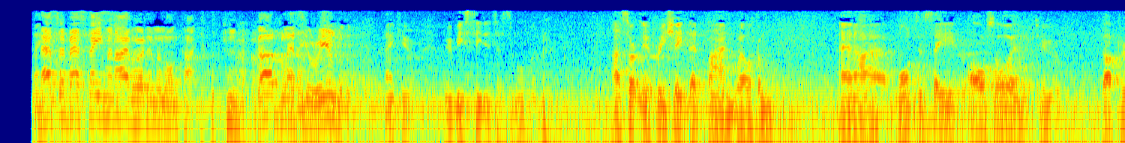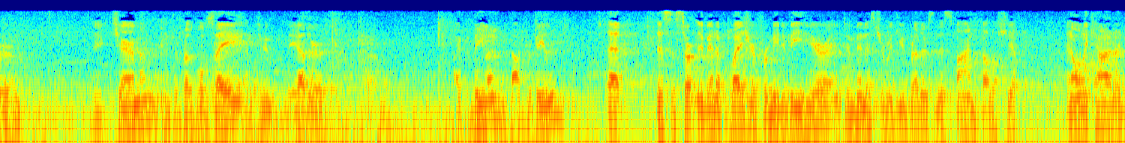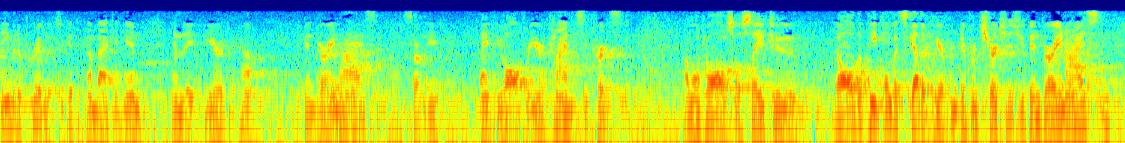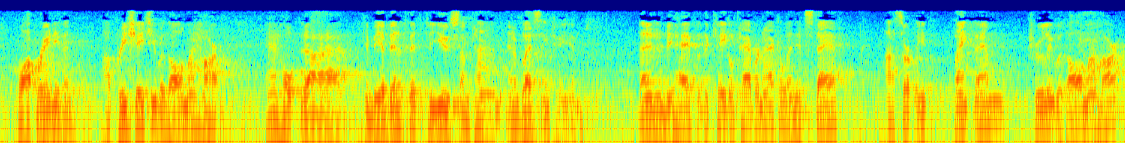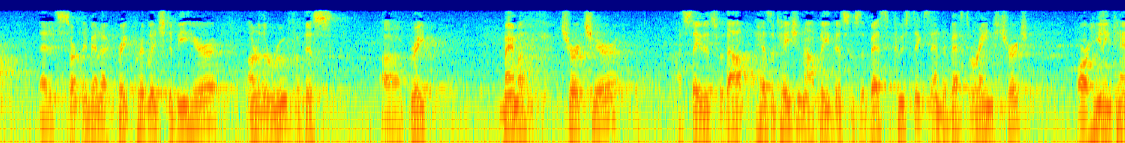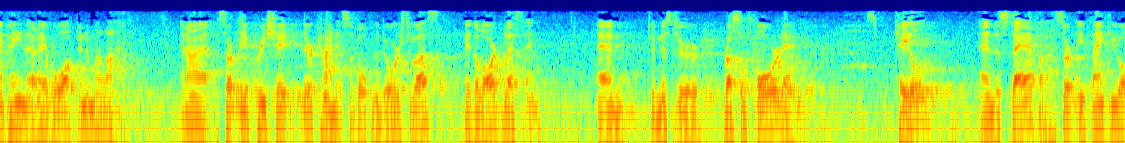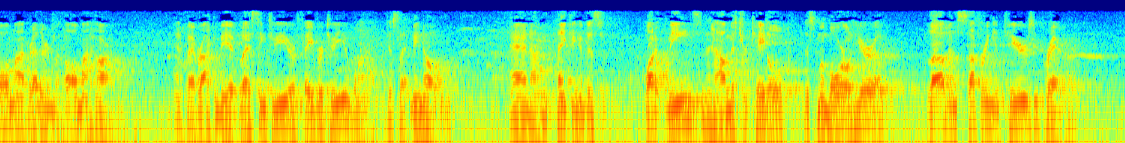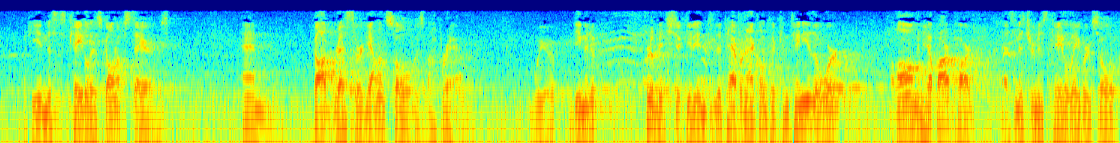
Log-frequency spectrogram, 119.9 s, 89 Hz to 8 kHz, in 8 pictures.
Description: Dieses Portal gibt Ihnen die Möglichkeit, die ca. 1200 aufgezeichneten Predigten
